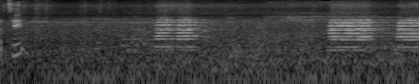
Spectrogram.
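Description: A vehicle horn honking twice on the street, two steady single-pitch blasts about a second and a half apart, the second a little longer, over a background of traffic noise.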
